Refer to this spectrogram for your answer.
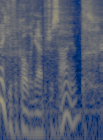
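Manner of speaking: polished, professional customer-service phone voice. Showing a code switch after asking for a fake company name: code-switched customer service voice. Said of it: "code switching is not just a voice thing".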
